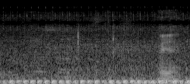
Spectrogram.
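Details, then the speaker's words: Honda Click scooter after the cam timing was corrected (cam gear was off its timing mark, causing no power), warming up after bleeding the coolant. Steady, quick, even low thumping with no knocks or ticks; engine now idles quietly. "So tahimik naman yung makina, no? Wala naman akong problema dun sa dating gumawa."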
